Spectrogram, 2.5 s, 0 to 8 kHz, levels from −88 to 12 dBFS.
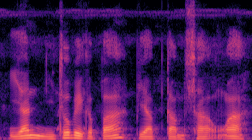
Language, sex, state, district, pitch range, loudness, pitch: Garo, male, Meghalaya, West Garo Hills, 110-140 Hz, -18 LUFS, 120 Hz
